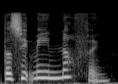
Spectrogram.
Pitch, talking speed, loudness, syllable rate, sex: 260 Hz, 200 wpm, -21 LUFS, 4.5 syllables/s, female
